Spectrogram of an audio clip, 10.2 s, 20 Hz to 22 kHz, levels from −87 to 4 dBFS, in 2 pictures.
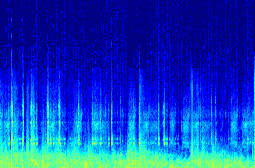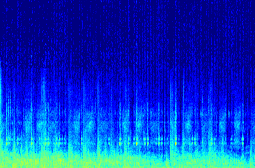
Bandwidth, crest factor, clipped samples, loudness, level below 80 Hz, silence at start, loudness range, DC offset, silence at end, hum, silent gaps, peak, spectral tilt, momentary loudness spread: over 20 kHz; 22 dB; under 0.1%; -36 LUFS; -44 dBFS; 0 s; 4 LU; under 0.1%; 0 s; none; none; -14 dBFS; -3.5 dB/octave; 7 LU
